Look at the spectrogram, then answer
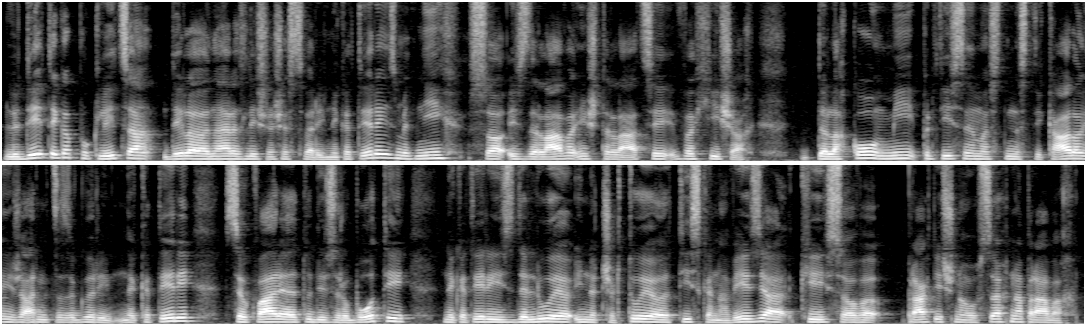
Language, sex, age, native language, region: Slovenian, male, 18-29, Slovenian, Central Slovenia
